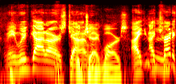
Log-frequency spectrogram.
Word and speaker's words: Jaguars: it this way Jaguars Jaguars Jaguars Jaguars Jaguars yes there's no I in there jaguars it's a common thing I think that people say it like that jaguars I've heard it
